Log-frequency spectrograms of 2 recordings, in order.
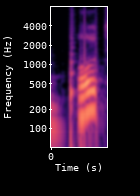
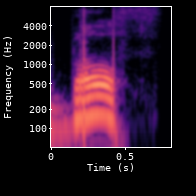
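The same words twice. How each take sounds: First: The word ends with a T sound. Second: The word ends with a voiceless TH sound. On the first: The speaker calls it wrong. "a lot of people aren't comfortable with with the tongue under the teeth. So they say" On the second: The speaker calls it right. "It's got to be both"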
